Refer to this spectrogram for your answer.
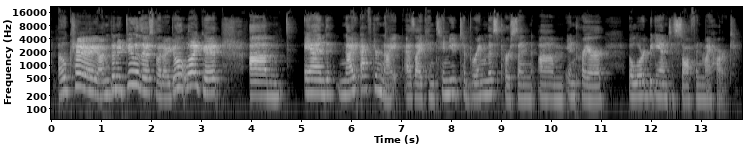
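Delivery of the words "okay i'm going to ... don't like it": put-on, grudging, through gritted teeth, raised pitch. Retelling a first night of praying for someone to forgive: imitating speaking through gritted teeth. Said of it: "kinda through gritted teeth".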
